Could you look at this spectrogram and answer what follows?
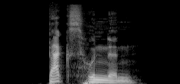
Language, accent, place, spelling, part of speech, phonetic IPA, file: German, Germany, Berlin, Dachshunden, noun, [ˈdaksˌhʊndn̩], De-Dachshunden.ogg
- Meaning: dative plural of Dachshund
